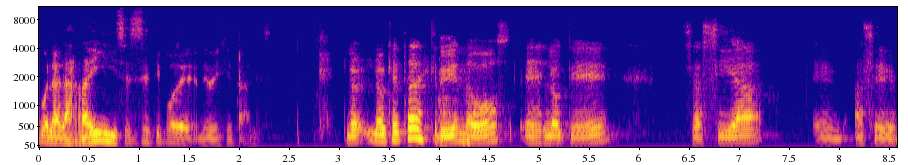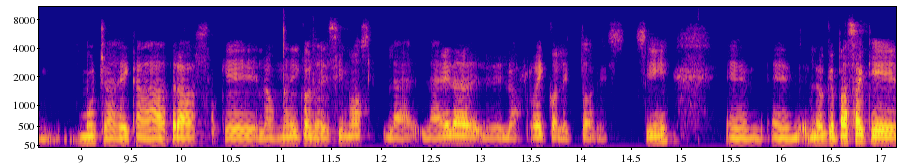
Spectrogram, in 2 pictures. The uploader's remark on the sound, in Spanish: Audio de la charla en vivo por Instagram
